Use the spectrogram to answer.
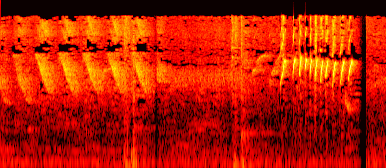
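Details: Sunbird imitating canary song, heard faintly at first as soft repeated down-slurred whistles over background hiss, then a brief loud burst of quick, clipped high notes near the end.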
